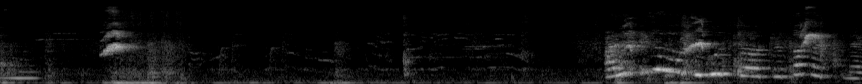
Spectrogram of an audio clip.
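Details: Budgerigar; mimicked call; imitating a cockatiel's call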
